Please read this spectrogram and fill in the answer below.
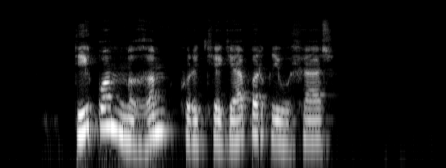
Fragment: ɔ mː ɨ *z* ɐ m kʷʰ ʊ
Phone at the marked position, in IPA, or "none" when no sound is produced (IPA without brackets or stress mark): ʁ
